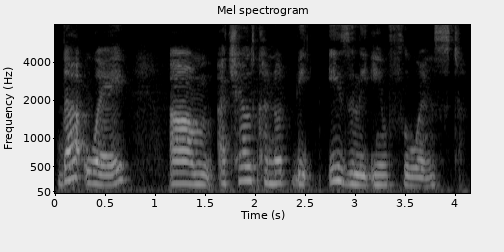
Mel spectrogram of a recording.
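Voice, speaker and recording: A woman's voice: mid-range voice, slow. A woman from Uganda with a Ugandan English accent, a mother earnestly cautioning and repeating her advice in a casual talk.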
